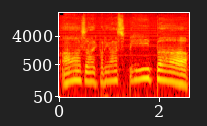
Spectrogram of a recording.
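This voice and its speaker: A man's voice: on the high side, steady tone, a little slow, gravelly, slight background noise. A man reading a visual novel aloud in a let's play, narrating the story and acting out the dialogue expressively.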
